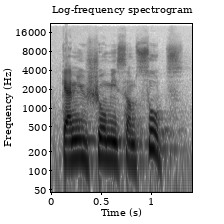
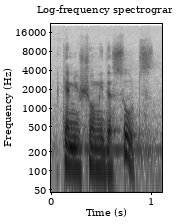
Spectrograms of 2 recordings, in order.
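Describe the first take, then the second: First: It is said louder. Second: It is said at normal, softer volume.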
